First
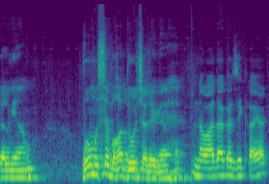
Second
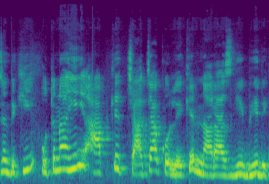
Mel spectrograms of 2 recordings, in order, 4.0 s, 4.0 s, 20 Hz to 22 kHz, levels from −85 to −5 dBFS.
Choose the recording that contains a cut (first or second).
first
